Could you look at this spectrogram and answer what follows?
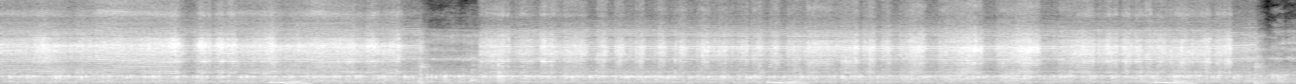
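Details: Dental drilling sound effect: steady high-pitched whining drill with faint grinding and rattling underneath.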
